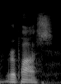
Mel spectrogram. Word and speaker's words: Rapace: And the main two stars of this movie are Noomi Rapace. I don't know how to say her name. – Rapace.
